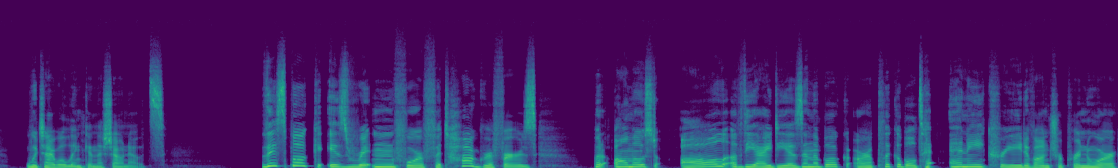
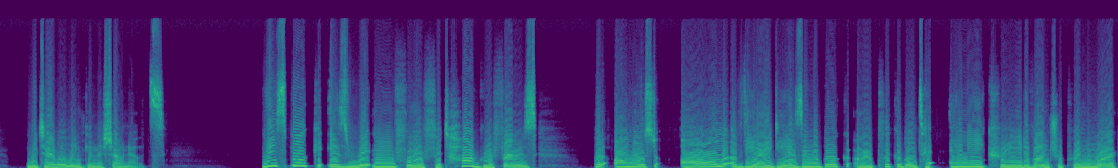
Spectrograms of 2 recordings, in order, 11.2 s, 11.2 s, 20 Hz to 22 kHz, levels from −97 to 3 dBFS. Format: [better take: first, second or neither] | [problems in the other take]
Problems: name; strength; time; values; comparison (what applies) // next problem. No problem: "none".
first | distortion; heavy; 28% of the sound clipped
